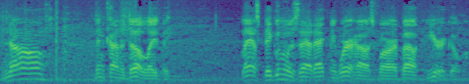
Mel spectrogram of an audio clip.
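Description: A man's voice: mid-range voice, lively intonation, moderate pace, muffled recording, natural voice. An actor playing a chatty old fireman, telling stories in a folksy, colloquial way in a 1940s film. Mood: reminiscing. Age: older. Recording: faintly noisy 1940s film soundtrack.

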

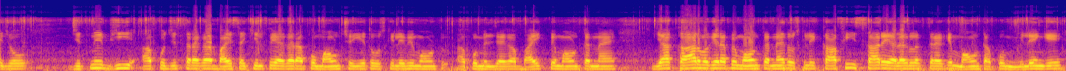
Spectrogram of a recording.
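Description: Young dude motovlogging, kinda high voice, mellow tone, loud street noise behind. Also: male voice. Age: young adult. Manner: chatty, addresses viewers directly. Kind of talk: casual vlog narration. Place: indoors at home, then riding a motorcycle on city streets. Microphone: action camera mounted on helmet. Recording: lo-fi camera audio with traffic noise.

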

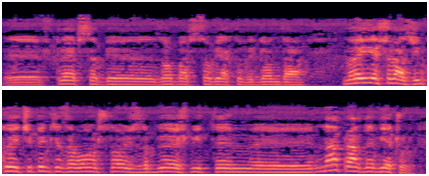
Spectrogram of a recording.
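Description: A man's voice: a little high, fairly even intonation, measured pace, background noise. Friendly chatty man on ham radio. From Poland. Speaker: amateur radio operator. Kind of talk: casual ham radio contact.

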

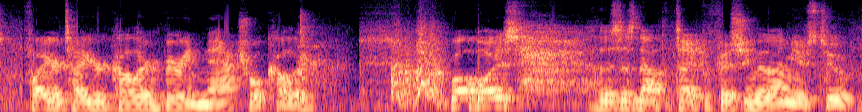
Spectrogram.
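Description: A man's voice: mid-range voice, background noise. A young man chatting casually to viewers in a fishing vlog and explaining his gear. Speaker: fishing vlogger. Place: small ice fishing shack.

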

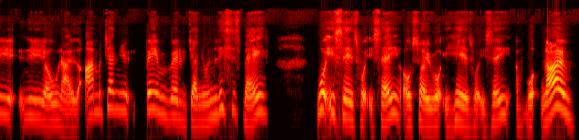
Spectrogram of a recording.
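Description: A woman's voice: on the low side, dry recording, highs cut off. Chatty, self-mocking woman vlogger. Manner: chatty, self-mocking, scattered, starts with sung lines. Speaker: YouTube channel host. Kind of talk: rambling casual chat to subscribers.

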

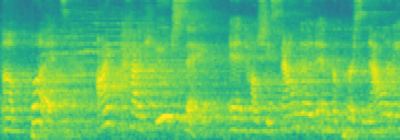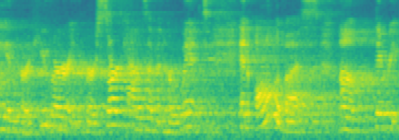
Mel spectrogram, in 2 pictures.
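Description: A woman on a convention panel stage, telling candid, animated stories into a handheld mic. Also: a little high, background noise. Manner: animated, candid anecdotes with self-deprecating laughs. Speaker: panel guest, voice actor. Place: large convention hall stage. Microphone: handheld microphone. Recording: echoey hall, distant mic, crowd.

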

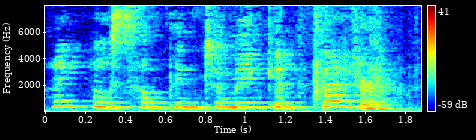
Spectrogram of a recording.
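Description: A woman's voice: very high voice, animated, fast, darkish tone, slight background noise, voice pushed up. A woman voicing a kind, helpful male bird from a children's storybook, light and chirpy. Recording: roomy echo, distant from the mic.

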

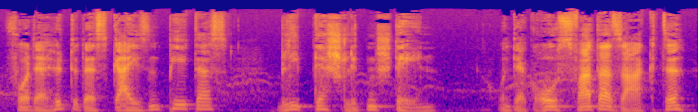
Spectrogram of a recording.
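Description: A man's voice: low voice, sing-song, a little slow, pushed and bright, breathy edge. A man narrating a children's radio play in a scripted storybook style.

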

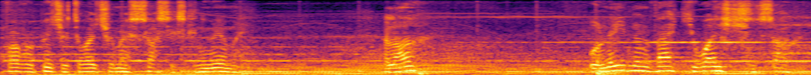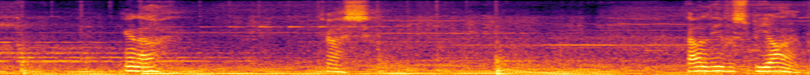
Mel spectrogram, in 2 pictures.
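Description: An actor playing a young, insecure but eager British private in a cinematic video game. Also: male voice, a little high, fairly even intonation, measured pace, long pauses, lightly acted. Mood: anxious, reassuring. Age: young adult. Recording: loud music and vehicle noise behind.

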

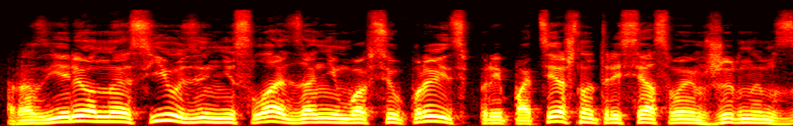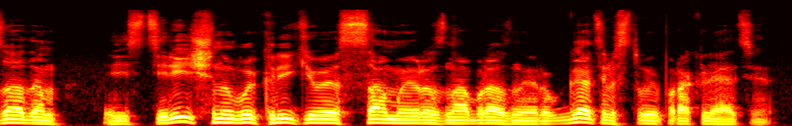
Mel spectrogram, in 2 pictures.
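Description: Low-voiced man narrating an audiobook. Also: dark tone. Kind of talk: dramatic scripted audiobook narration.

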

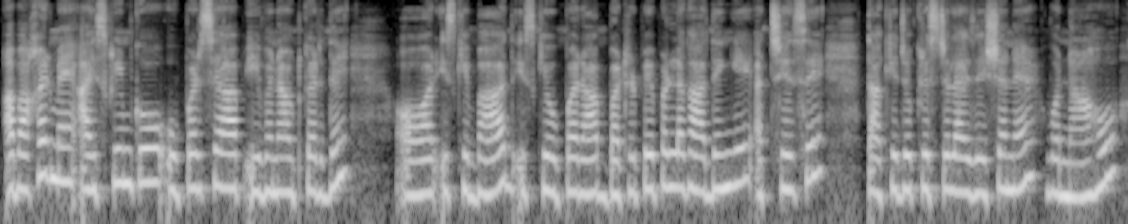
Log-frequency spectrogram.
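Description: A woman hosts a home cooking channel. Her voice sits a little high, and she explains each step in a calm, instructive voice-over with soft "uh" fillers. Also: measured pace.

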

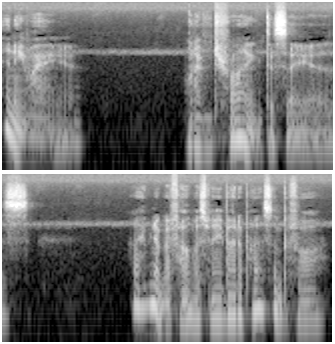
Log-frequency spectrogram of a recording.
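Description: Breathy, obsessive young yandere man, acted by a man. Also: fairly low pitch, expressive, measured pace, mellow, full character voice. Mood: obsessive, confiding. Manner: doting pet names, unhinged chuckling, swinging into whispers. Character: obsessive, gleeful young male yandere kidnapper. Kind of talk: ASMR roleplay, speaking intimately to the listener.

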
